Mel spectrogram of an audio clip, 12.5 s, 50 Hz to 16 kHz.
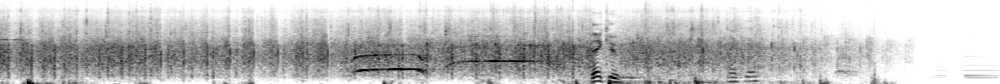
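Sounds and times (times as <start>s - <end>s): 
faint whistles: 0.0s - 0.6s
audience applause of many hands clapping: 0.0s - 11.5s
speech: 7.4s - 8.0s, 9.2s - 9.6s.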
